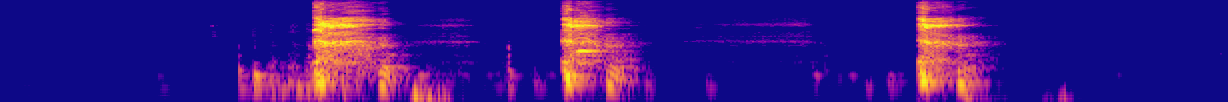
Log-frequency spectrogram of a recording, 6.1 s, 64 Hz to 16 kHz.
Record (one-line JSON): {"three_cough_length": "6.1 s", "three_cough_amplitude": 32768, "three_cough_signal_mean_std_ratio": 0.28, "survey_phase": "beta (2021-08-13 to 2022-03-07)", "age": "45-64", "gender": "Male", "wearing_mask": "No", "symptom_runny_or_blocked_nose": true, "symptom_headache": true, "smoker_status": "Never smoked", "respiratory_condition_asthma": false, "respiratory_condition_other": false, "recruitment_source": "REACT", "submission_delay": "3 days", "covid_test_result": "Negative", "covid_test_method": "RT-qPCR"}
